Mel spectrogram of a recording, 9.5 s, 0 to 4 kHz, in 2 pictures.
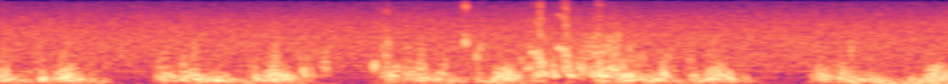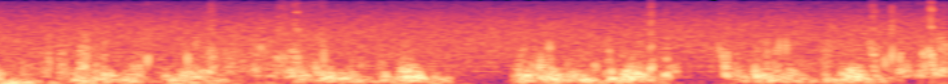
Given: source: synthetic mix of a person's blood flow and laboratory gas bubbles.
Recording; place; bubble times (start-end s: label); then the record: Doppler ultrasound of blood flow; precordium
0.00-0.08 s: bubbles
1.48-1.67 s: bubbles
1.84-2.25 s: bubbles
2.30-2.45 s: bubbles
2.58-3.23 s: bubbles
3.28-3.40 s: bubbles
5.24-5.52 s: bubbles
5.64-5.85 s: bubbles
5.98-6.38 s: bubbles
7.96-8.15 s: bubbles
8.31-8.43 s: bubbles
8.48-8.95 s: bubbles
9.07-9.49 s: bubbles
From the record:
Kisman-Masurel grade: 332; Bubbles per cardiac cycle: rolling drumbeat, 9 or more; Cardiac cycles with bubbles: 50 to 99%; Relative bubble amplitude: moderate (0.250 to 0.450); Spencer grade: 3 (all of the cardiac periods contain showers or single bubble signals, but not dominating or overriding the cardiac motion signals); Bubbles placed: only in the low amplitude regions of the cardiac cycle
